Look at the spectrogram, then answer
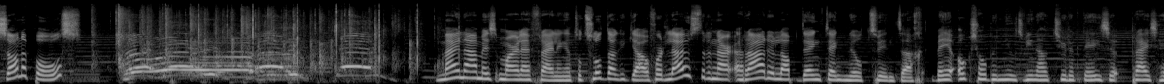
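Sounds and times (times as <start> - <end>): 
speech: 0.0 - 3.2, 4.4 - 11.6
audience applause: 1.1 - 4.4.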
